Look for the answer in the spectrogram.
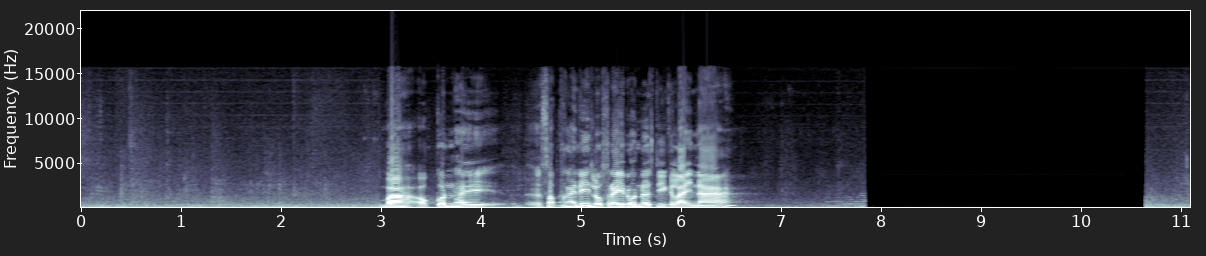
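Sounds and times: man speaking into a microphone: 3.0 - 6.8.

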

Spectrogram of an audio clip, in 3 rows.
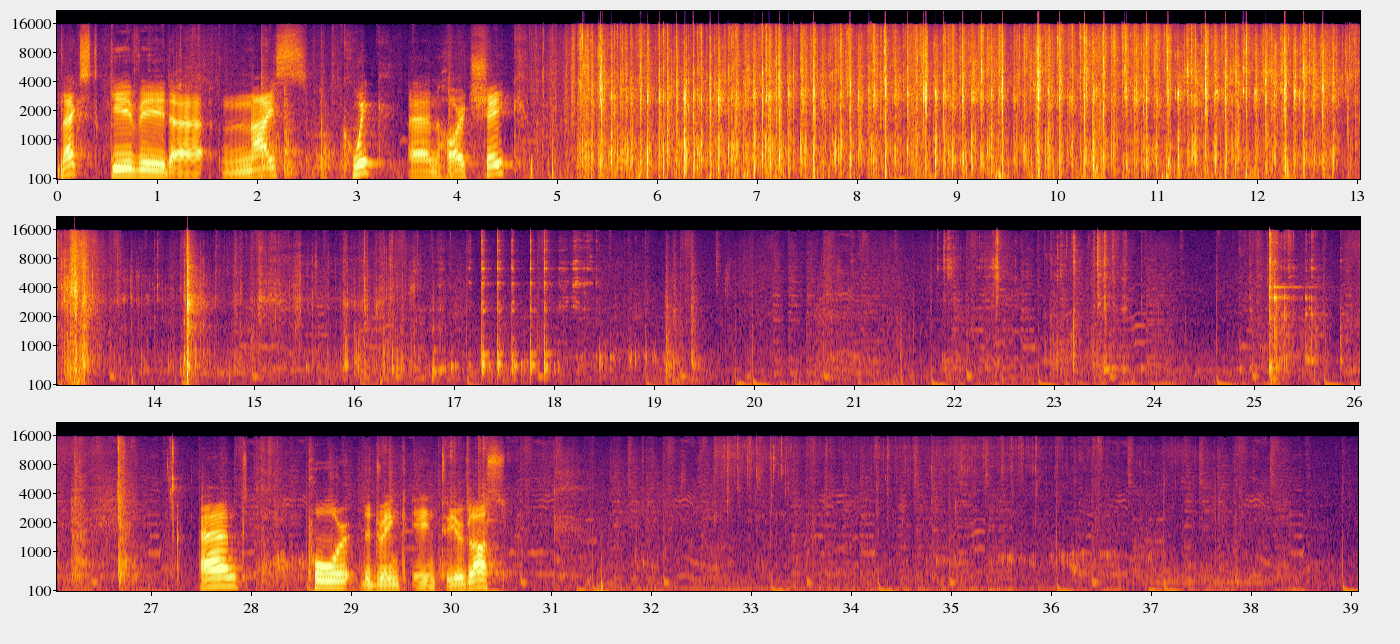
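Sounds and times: ice rattling in cocktail shaker: 5.0 - 18.8, 34.3 - 36.4
metal and glass clinks: 17.2 - 18.6, 25.2 - 25.8.

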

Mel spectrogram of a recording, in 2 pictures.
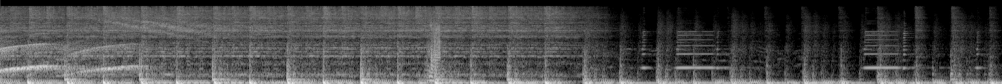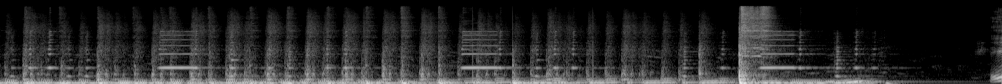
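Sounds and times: reggae drum kit: 0.0 - 18.9
bass guitar groove: 0.6 - 19.0.

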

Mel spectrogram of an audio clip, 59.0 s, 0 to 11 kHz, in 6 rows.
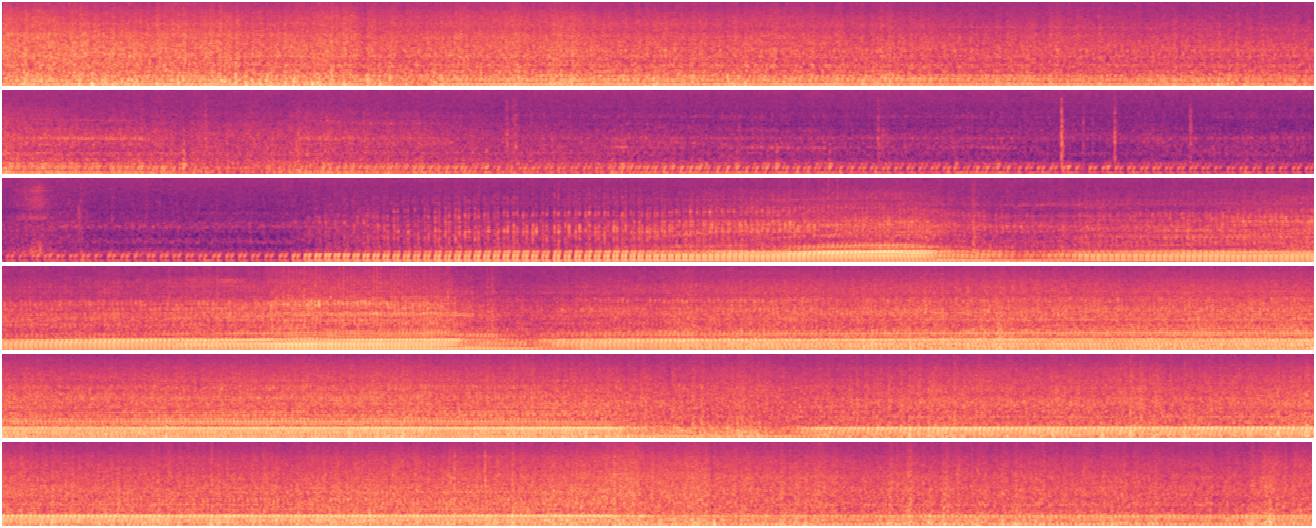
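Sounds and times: motorcycle engine accelerating: 0.0 - 59.0.

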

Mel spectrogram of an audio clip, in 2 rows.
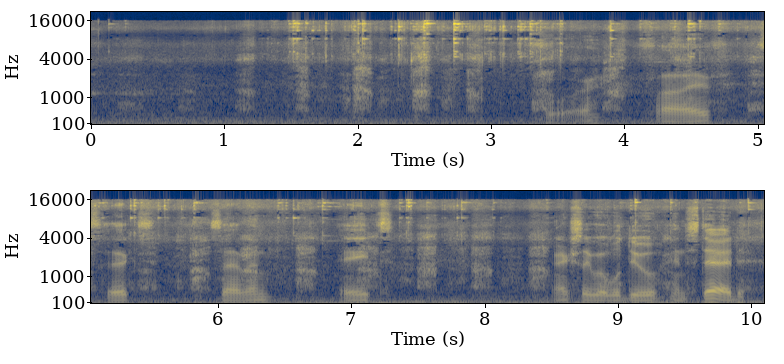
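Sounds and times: dog breathing sounds: 0.0 - 10.0
light clinks: 1.1 - 10.0.

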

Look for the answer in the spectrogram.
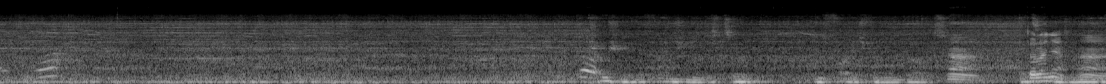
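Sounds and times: low droning hum: 0.0 - 11.0.

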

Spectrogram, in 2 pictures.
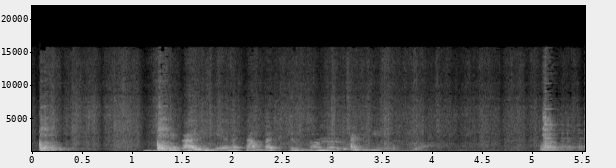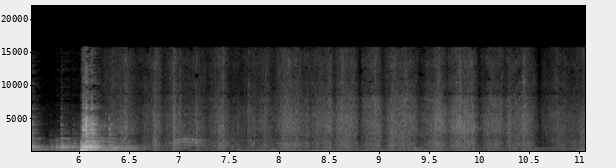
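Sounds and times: hand scrubbing steel stove: 0.0 - 11.0.

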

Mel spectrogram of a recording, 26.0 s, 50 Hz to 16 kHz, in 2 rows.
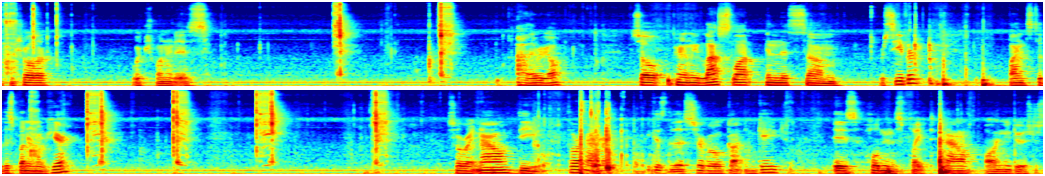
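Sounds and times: faint steady hum: 0.0 - 26.0
servo whirring: 4.1 - 5.8, 14.0 - 14.5, 16.2 - 16.6, 17.4 - 18.0.

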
